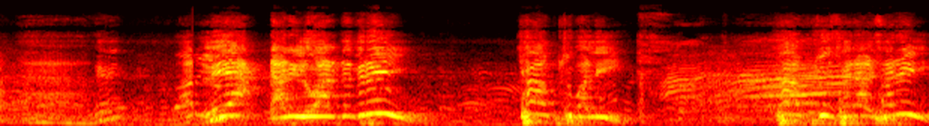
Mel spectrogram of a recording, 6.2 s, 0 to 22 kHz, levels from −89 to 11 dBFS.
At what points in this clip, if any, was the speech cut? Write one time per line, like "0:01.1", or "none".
0:01.0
